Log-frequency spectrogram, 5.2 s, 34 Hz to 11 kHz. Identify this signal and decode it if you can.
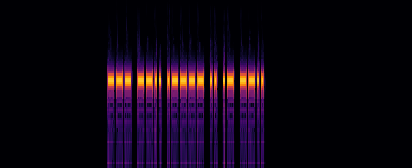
Morse code, heard as a keyed tone, about 43 wpm, 700 Hz. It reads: OZ1IAZ
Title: DXCC-100 Call Signs - 6 Characters - Repeated 2x - 45wpm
